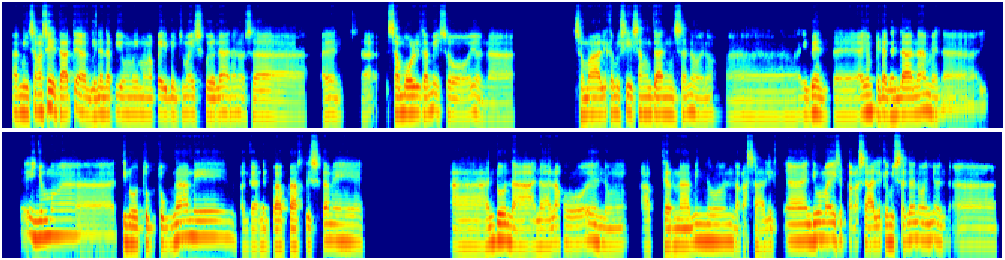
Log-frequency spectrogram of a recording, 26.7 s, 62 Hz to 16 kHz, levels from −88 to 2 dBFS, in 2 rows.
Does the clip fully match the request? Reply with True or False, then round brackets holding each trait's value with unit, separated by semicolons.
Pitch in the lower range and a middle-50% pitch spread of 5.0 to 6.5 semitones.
False (125 Hz; 3.0 semitones)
